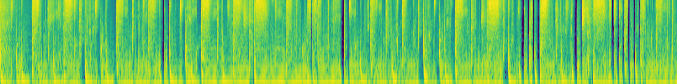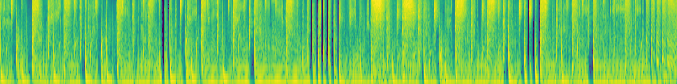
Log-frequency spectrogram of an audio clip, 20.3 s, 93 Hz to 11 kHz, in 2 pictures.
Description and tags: nasty D'n'B loop. 189bpm.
